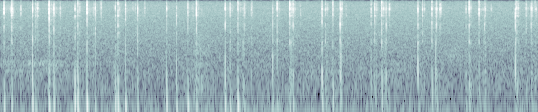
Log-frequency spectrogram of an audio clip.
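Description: An empty, hollow cardboard toilet paper roll is held in hand while fingertips tap and nails scratch its surface. The result is a quiet, irregular stream of short, dry, clicky taps with bright edges and almost no ring, over a soft, steady hiss.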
